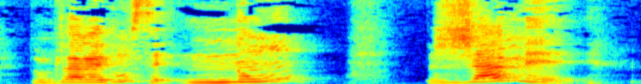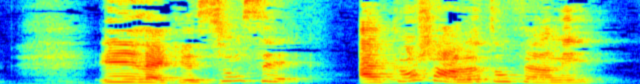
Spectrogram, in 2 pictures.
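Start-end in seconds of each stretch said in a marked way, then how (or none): 5.0-6.2 short, curt, disagreeable tone. Repeating a question the way it was received, in a mock-unpleasant curt tone. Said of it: "je le dis avec un peu ce ton-là, c'est la manière dont je l'ai reçu".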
